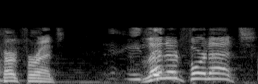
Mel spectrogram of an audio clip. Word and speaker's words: Ferentz: Preparation has a name, and its name is Kirk Ferentz. – Oh, you butchered the name. That is great. – Ferentz. Give me the beat. Ferentz. – Ferentz.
